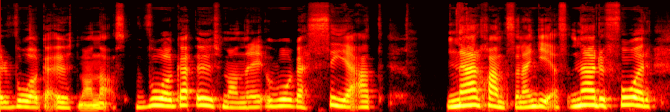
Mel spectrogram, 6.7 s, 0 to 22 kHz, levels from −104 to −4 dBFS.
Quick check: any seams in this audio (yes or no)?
no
